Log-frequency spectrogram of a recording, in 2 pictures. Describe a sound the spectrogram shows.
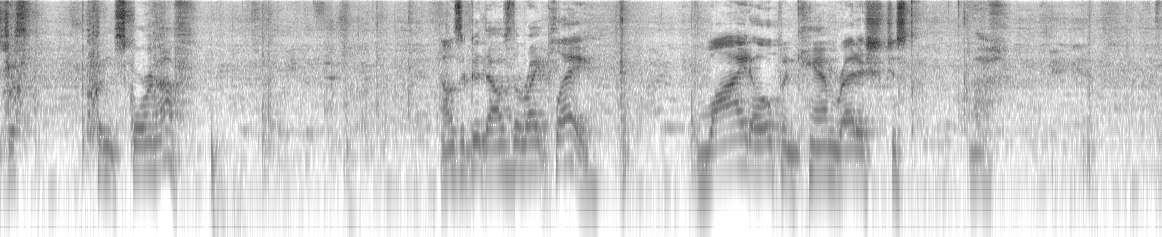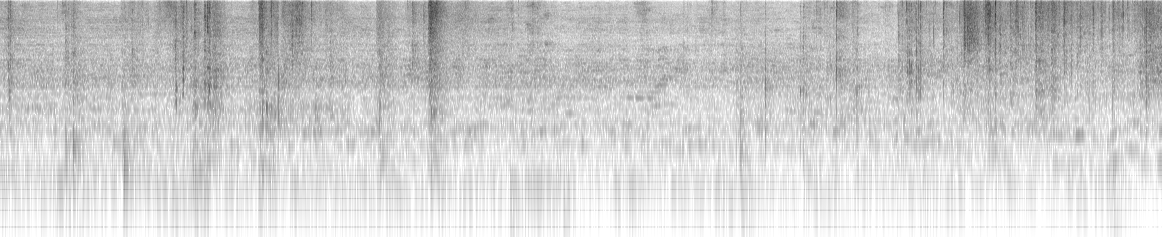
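Cardboard boxes slide and tap against each other as they are handled.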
